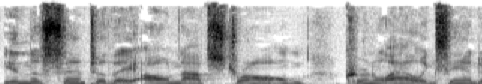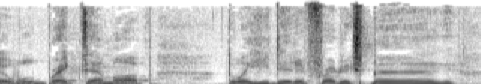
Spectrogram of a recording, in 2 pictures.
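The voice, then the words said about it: Exaggerated thick flowery southern accent. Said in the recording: “real flowery, just kind of dripping southern accent ... Just kind of dripping and dripping with a really thick, way too thick southern accent, not a Virginia southern accent”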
